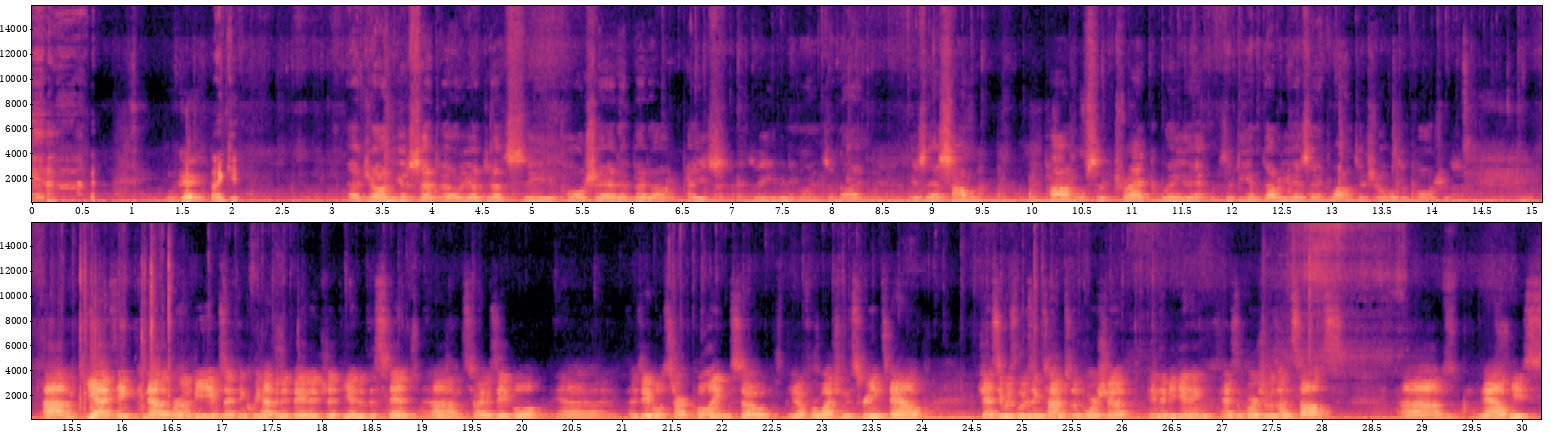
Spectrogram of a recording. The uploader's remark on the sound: Live from Daytona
